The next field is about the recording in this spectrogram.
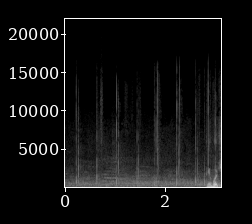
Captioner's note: footsteps fade; footsteps fade in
